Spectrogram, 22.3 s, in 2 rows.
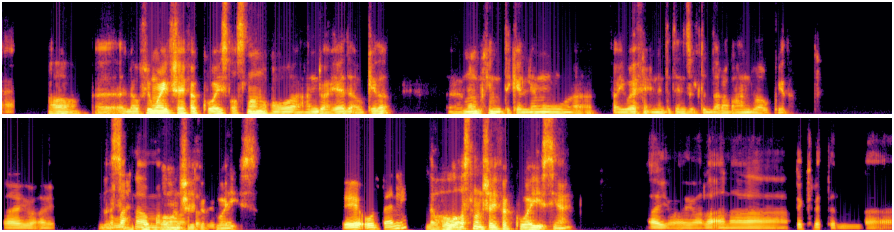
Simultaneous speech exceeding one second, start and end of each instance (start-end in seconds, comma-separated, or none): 12.4-14.0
